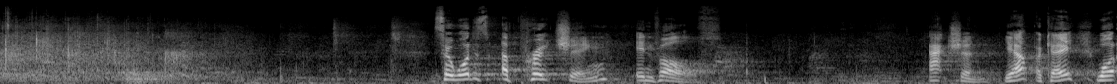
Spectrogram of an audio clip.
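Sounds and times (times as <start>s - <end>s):
round of applause: 0.0s - 2.4s
speech: 4.4s - 7.3s, 9.3s - 11.1s.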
